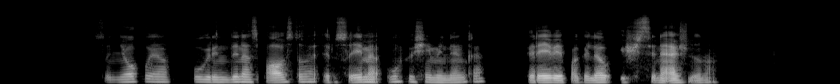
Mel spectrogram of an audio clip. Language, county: Lithuanian, Tauragė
